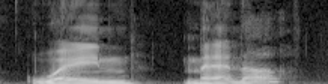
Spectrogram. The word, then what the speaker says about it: Wayne Manor: Oh Gott, wie spricht man das aus? Wayne Manor? – Ja, das gut ist gesagt. Ganz richtig.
